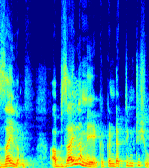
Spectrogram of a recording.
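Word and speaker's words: xylem: सो एक्स को हम pronounce कर रहे हैं विद द साउंड जी।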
